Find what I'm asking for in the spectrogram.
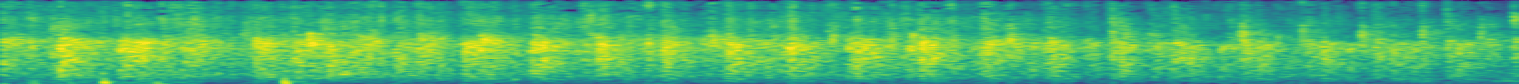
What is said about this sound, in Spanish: Démosle un fuerte aplauso a Él.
